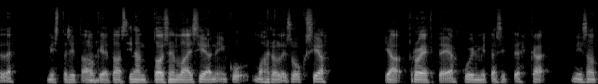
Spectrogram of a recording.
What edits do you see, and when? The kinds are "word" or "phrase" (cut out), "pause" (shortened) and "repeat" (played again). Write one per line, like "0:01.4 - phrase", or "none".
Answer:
none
